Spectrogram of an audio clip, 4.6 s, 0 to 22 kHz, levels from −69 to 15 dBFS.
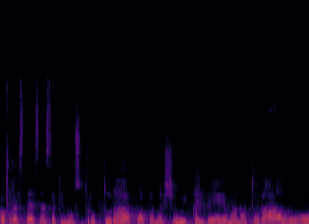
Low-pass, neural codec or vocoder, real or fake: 14.4 kHz; codec, 44.1 kHz, 7.8 kbps, Pupu-Codec; fake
